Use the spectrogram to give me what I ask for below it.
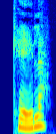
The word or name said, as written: kalla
